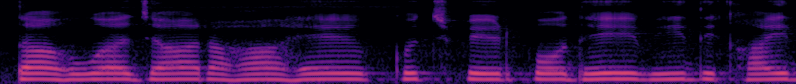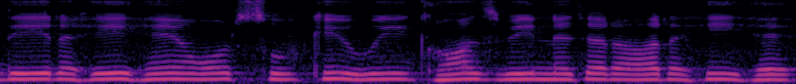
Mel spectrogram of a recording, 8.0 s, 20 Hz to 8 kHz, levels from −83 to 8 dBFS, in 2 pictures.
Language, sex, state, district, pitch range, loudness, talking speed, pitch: Hindi, female, Chhattisgarh, Balrampur, 195-205 Hz, -36 LUFS, 175 wpm, 200 Hz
